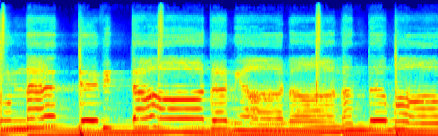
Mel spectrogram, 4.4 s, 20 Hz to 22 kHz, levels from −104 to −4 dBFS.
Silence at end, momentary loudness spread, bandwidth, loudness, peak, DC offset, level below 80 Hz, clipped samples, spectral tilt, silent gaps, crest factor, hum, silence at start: 0 s; 3 LU; 18 kHz; -18 LUFS; -4 dBFS; under 0.1%; -26 dBFS; under 0.1%; -6.5 dB/octave; none; 12 dB; none; 0 s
